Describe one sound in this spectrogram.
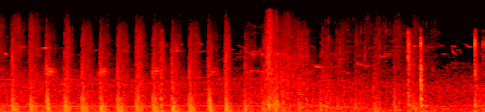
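Footsteps crunch softly on the ground.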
